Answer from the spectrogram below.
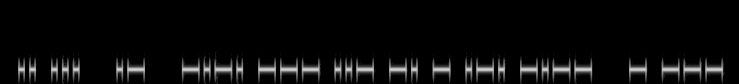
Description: Morse code, heard as a keyed tone, about 21 wpm, 700 Hz. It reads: IS A COUNTRY TO
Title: Sentences from Top 1000 Words - Review Part 1 - 22wpm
